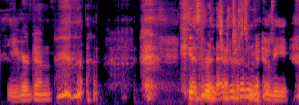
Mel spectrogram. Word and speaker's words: Egerton: Egerton.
